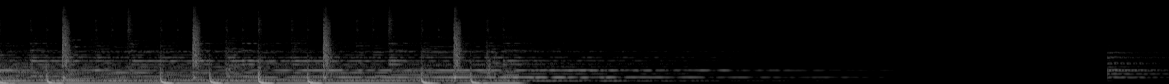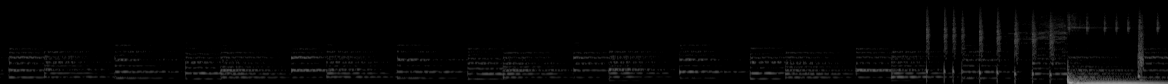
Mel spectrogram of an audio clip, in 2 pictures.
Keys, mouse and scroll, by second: 0.2 middle click, 1.1 shift+c, 1.6 f, 3.5-6.7 drag, 6.7-7.9 middle drag, 7.9 click, 8.5-11.5 middle drag, 11.5-17.7 shift+drag, 17.7-20.5 middle drag, 20.5 space, 21.0 f, 21.8-23.3 drag.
